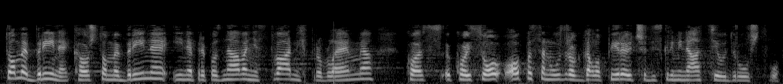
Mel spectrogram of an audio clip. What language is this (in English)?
Croatian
